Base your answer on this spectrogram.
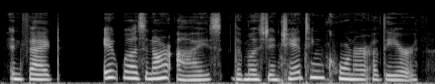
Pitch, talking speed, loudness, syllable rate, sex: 245 Hz, 195 wpm, -16 LUFS, 4.8 syllables/s, female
